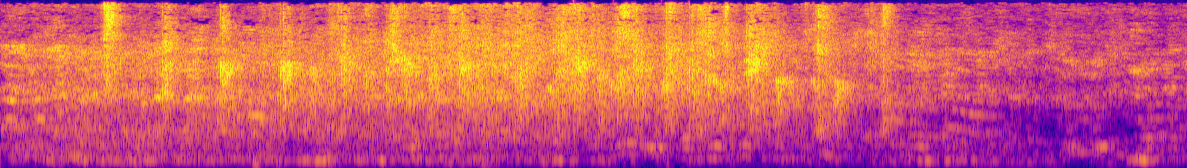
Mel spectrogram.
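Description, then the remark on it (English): A crowd breaks into sustained applause mixed with scattered laughter and chuckles, the dense clapping filling several seconds before gradually thinning out toward the end. “First time I heard people applaud that I've got problems.”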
